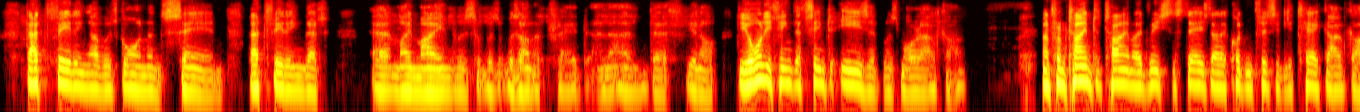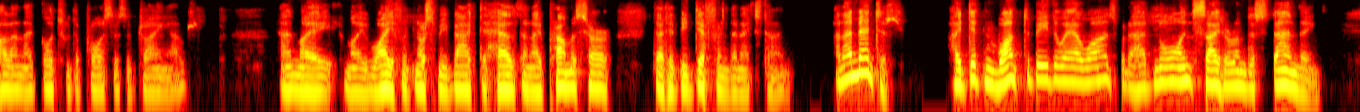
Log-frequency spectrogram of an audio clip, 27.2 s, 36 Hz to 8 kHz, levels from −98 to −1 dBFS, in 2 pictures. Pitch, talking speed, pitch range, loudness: 115 Hz, 220 wpm, 105-140 Hz, -28 LUFS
